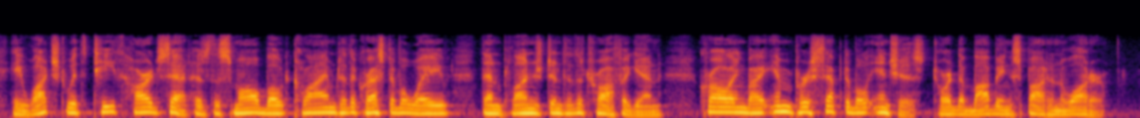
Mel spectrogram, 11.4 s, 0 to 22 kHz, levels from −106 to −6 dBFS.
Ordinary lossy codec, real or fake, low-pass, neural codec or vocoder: Opus, 64 kbps; real; 7.2 kHz; none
